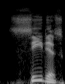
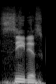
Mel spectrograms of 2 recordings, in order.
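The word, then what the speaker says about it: Cetus: Lederberg and Cohen, the Stanford colleagues, signed up as consultants to Cedus Corporation in Berkeley, California, which sought to capitalize on gene splicing activities.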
